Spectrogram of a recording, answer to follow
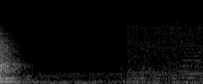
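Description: A single sharp knock that dies away within about half a second, followed by near-quiet and then a faint steady hiss.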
